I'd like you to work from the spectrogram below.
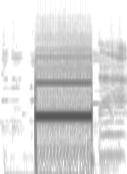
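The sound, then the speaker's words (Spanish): A telephone ringing tone on a call: a single loud, steady electronic tone lasting under a second, pure and unwavering, with faint background sound after it. “suena un teléfono.”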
